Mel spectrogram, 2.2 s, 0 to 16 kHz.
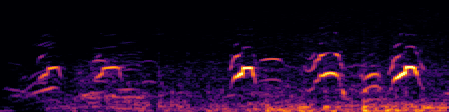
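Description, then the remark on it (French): A team of 24 sled dogs on an expedition toward the Rocky Mountains barks and whines excitedly, overlapping yips and high whimpers rising over a rumbling, busy background, continuous throughout. “Accompagné de coéquipiers, mais aussi de ses autres compagnons de route, 12 chevaux et 24 chiens de traîneau, il parcourt pendant un an et demi les 7000 km qui relient les montagnes rocheuses à l'ouest américain.”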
